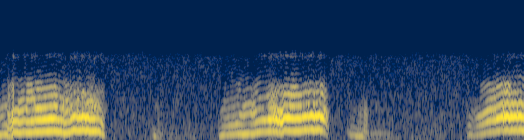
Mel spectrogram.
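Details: A male Chihuahua snores in his sleep: long, rising, whistly wheezes of about a second each, separated by short quiet breaths.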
